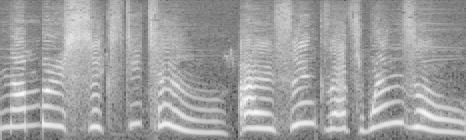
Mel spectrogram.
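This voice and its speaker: An extremely high, squeaky put-on character voice. It moves at a very slow pace. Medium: video game. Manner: dry, officious, sarcastic.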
